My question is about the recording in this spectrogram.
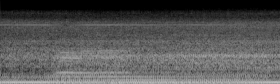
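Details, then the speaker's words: Ferrari 355 V8 after repairs, with the misfire and an exhaust leak or rattle cured. Smooth, even idle with a steady low hum and no stumble: normal idle. "It's quiet. No more misfire. No more misfire, no more like exhaust leak or rattle or whatever it was. That's smooth. Very smooth."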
